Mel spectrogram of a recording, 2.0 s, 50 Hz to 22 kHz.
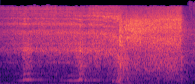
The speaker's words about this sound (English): In a large basement room in Rockville, Maryland, white vapor hisses from hoses as they charge eight steel tanks with liquid nitrogen. Inside the tanks, at 211 degrees below zero, are tiny glass vials, 1.5 million of them.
